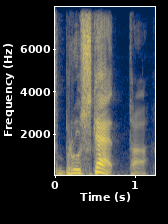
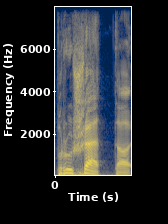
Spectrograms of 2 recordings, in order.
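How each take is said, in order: First: It is pronounced the native Italian way. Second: It is pronounced the American English way. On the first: The speaker calls it right. "it's bruschetta. Get it right" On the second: The speaker calls it wrong. "it's not bruschetta"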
